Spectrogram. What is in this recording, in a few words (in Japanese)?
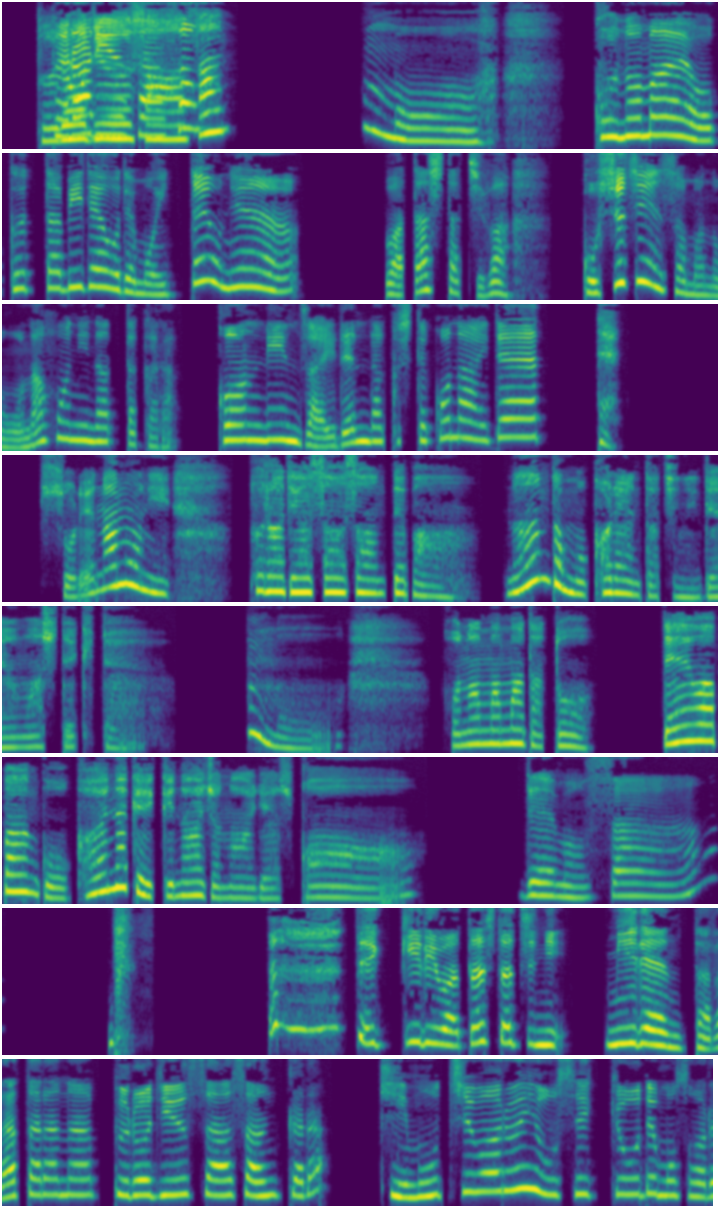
耳舐め ASMR, ASMR; ラスト耳舐め継続ver; 永久保存版（寝取られ視点）; SE無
